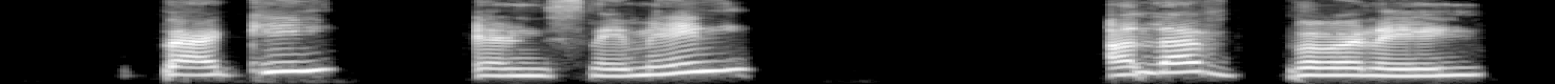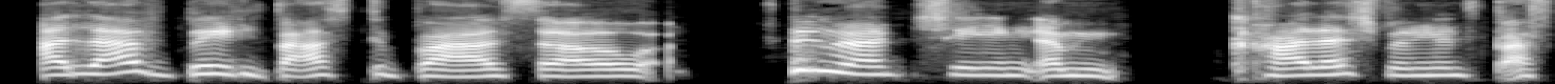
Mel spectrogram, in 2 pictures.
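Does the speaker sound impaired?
Yes: Down syndrome; trisomy 21 from birth, congenital heart defect, heart surgery in infancy; past speech therapy to help talking and slow speaking; works hard to speak slowly and clearly, speaking not easy.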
